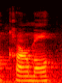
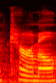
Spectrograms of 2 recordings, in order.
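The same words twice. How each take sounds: First: "caramel" said in two syllables, CAR-mul. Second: "caramel" said in three syllables, CARE-uh-mel. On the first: Vlogger trying the other way, "caramel" as car-mul. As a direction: drop the middle of "caramel", so it comes out car-mul. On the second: Vlogger weighing how to say it, "caramel" as care-uh-mel. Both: Shown as a demonstration. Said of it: "How do you say it?".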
